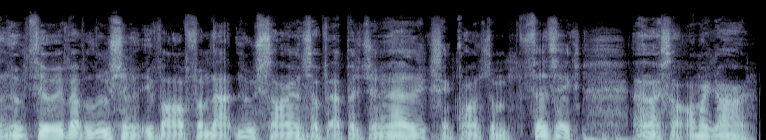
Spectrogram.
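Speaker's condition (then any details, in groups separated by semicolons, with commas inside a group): Tongue cancer; recovering, tongue exercises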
